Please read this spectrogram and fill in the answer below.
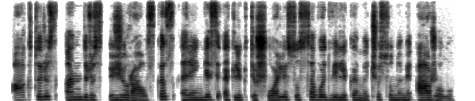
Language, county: Lithuanian, Vilnius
